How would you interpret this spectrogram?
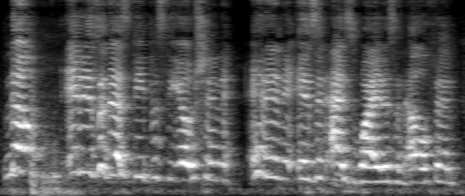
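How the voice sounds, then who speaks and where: A woman voicing a cocky, melodramatic young brawler in an amateur play retelling, declaiming loudly in modern slang. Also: sits high, animated, moderate pace. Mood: wounded, bitter. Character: Mercutio, cocky taunting young male brawler, melodramatic when wounded. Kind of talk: amateur retelling of a stage tragedy. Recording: echoey room, distant microphone.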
